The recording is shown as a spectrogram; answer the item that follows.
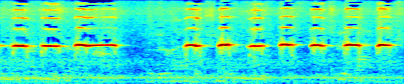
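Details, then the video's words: A parrot whistling for a child: three bright, level notes, the third drawn out, then a short silence followed by seven quick, evenly spaced whistles on the same pitch. "Parrot sings for the child"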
